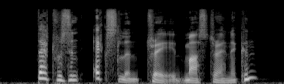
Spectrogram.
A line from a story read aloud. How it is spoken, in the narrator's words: C-3PO advised cheerfully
